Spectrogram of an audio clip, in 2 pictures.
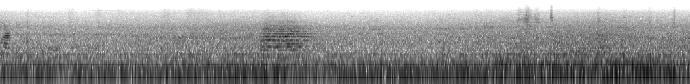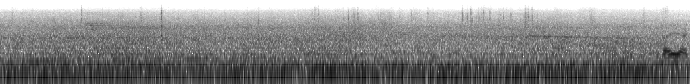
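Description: Busy city street traffic with motorbikes and cars passing close by as a steady rumble, and a vehicle horn honking once, briefly, about four seconds in.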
